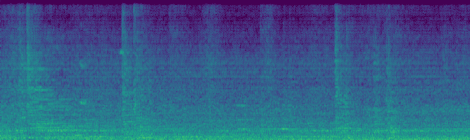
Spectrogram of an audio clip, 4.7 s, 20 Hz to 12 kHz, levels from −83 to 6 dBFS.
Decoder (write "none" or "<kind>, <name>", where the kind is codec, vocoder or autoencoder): vocoder, Vocos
